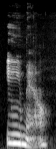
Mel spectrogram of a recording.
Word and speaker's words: email: So we're stressing the E. Email.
